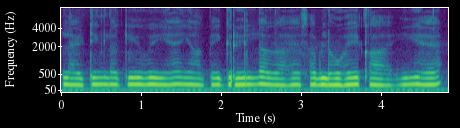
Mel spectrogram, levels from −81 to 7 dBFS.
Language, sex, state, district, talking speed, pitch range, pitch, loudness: Hindi, female, Jharkhand, Deoghar, 175 wpm, 185-195 Hz, 185 Hz, -14 LUFS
